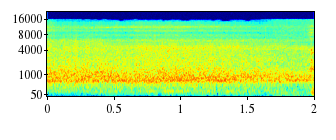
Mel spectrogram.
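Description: A Scania truck and semi-trailer driving past on asphalt: a steady rush of tyre and road noise, with little engine sound.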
